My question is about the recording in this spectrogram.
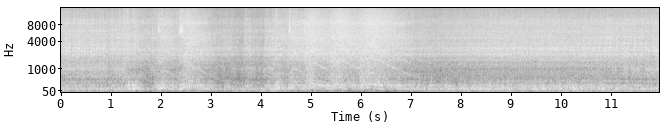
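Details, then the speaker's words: Freshly swapped 383 stroker V8 first start after priming oil: fires up and revs hard with a loose metallic rattle over a rough idle; source not yet found, needs investigating. "oh all right it sounds like something's rattling I got to dig into that a little"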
